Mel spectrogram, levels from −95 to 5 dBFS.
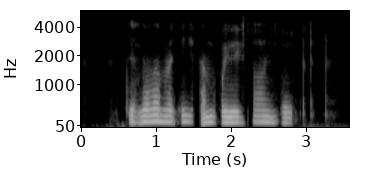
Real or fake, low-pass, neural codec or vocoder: fake; 5.4 kHz; codec, 16 kHz in and 24 kHz out, 0.4 kbps, LongCat-Audio-Codec, four codebook decoder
